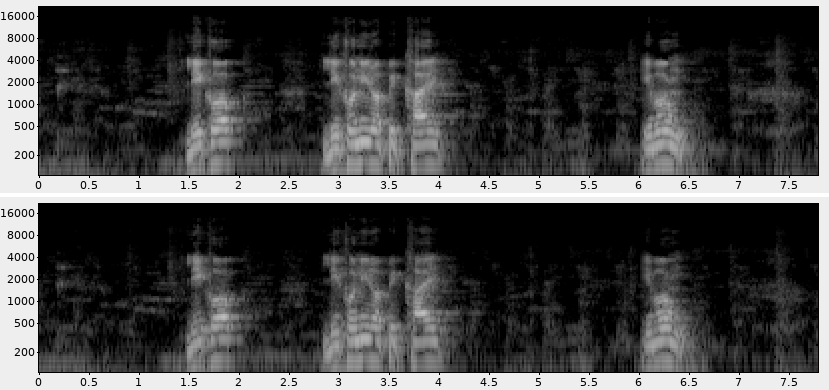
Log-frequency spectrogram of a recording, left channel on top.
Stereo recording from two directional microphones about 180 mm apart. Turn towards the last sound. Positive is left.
turn(degrees=-15)  # may be behind; listen again after turning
